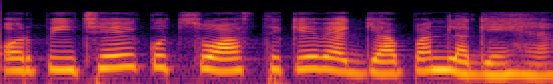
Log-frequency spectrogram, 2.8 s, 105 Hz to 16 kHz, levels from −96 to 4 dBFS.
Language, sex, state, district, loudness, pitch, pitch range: Hindi, female, Uttar Pradesh, Gorakhpur, -17 LUFS, 245 Hz, 220-265 Hz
